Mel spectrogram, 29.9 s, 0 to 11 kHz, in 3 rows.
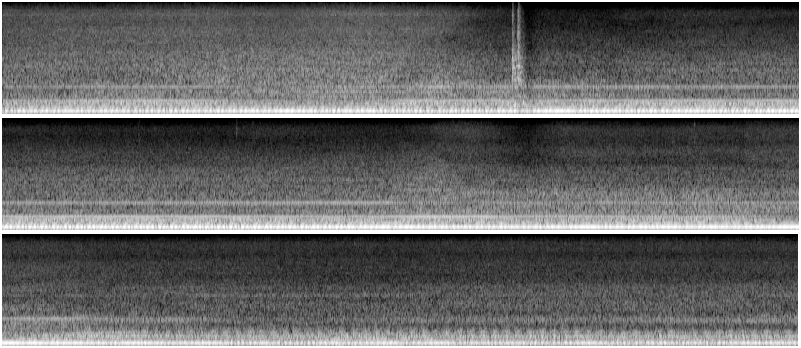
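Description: A 1972 Chevrolet Chevelle SS's V8 engine idling steadily, with one short click about six seconds in.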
